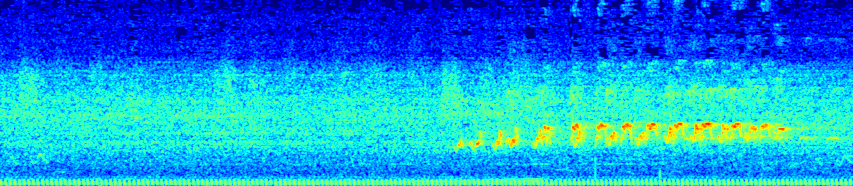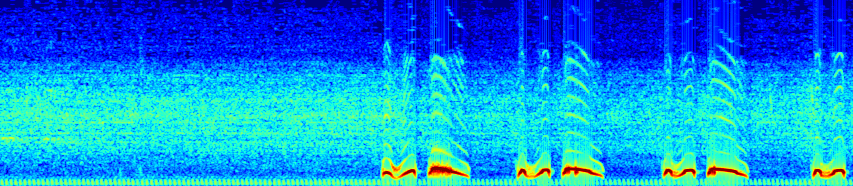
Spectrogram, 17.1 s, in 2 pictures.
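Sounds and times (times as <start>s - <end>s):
small bird chirping: 4.4s - 9.4s, 12.4s - 14.6s, 15.2s - 16.0s, 16.6s - 17.0s.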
